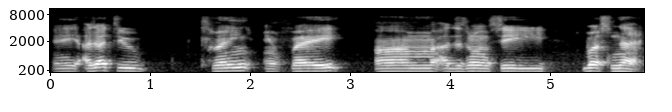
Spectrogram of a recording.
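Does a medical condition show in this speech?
Yes: Down syndrome; congenital, present from birth.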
